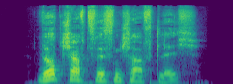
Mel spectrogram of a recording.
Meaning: economic (relating to the science of economics)
- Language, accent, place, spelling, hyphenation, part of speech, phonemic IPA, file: German, Germany, Berlin, wirtschaftswissenschaftlich, wirt‧schafts‧wis‧sen‧schaft‧lich, adjective, /ˈvɪʁtʃaft͡sˌvɪsn̩ʃaftlɪç/, De-wirtschaftswissenschaftlich.ogg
